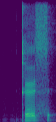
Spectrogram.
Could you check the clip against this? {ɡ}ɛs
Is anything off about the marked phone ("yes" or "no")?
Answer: yes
